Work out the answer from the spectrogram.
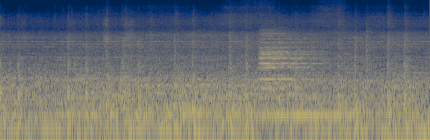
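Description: Diesel locomotive slowly hauling a train of passenger cars past, with a steady low rumble and wheels clicking over rail joints. A little past halfway, a horn sounds once for about a second.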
